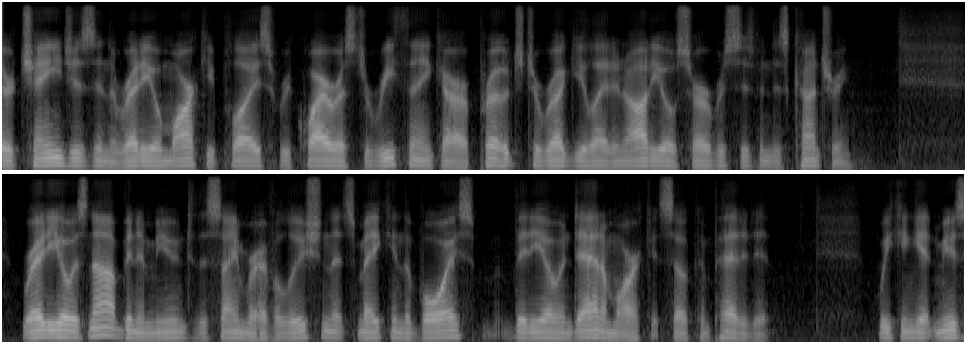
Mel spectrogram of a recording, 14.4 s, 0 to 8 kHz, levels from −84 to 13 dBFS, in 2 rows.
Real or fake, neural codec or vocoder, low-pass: fake; codec, 16 kHz, 0.2 kbps, FocalCodec; 7.2 kHz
